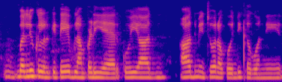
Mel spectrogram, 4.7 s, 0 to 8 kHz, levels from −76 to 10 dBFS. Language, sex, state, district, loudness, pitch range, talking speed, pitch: Rajasthani, female, Rajasthan, Churu, -17 LUFS, 175-195 Hz, 180 wpm, 180 Hz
